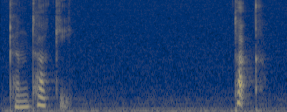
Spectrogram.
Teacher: Tuck. That has the tonic stress.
